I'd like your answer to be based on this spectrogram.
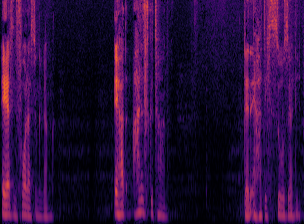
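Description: A man preaching a sermon, reading scripture and speaking directly to his listeners, moving between raised, emphatic passages and hushed ones. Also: mid-range voice, moderate pace, vocal fry, breathy edge. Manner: addresses listeners directly and personally; reads scripture aloud within the sermon.

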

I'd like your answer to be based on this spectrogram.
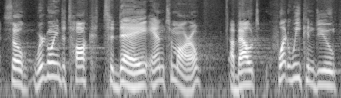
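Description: A man's voice: fairly high pitch, expressive, a bit bright. A man with an American English accent, which carries into his German, preaches as a guest in short phrases. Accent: American English, also when speaking German. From born in Germany, lives in America. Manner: slow, halting German with hesitations. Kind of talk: sermon in short phrases for an interpreter. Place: large reverberant hall. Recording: long hall reverb.

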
